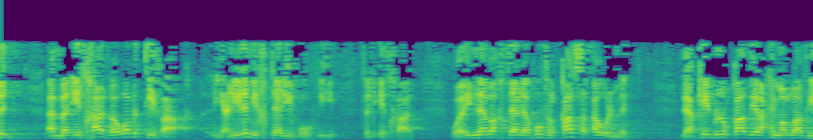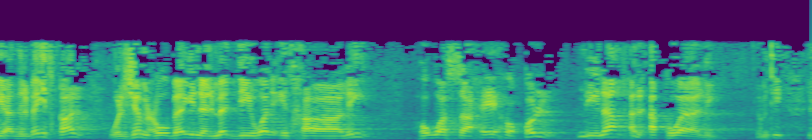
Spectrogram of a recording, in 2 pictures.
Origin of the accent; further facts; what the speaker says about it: Fez, Fès-Meknès, Morocco; يعني بفاس عندنا بفاس وجرى به العمل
